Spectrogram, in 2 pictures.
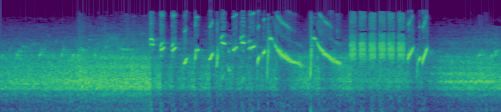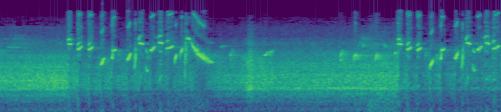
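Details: Goldfinch song at Oued Zhour, Skikda, heard over a steady broad hiss: quick sweeping twitters, swooping slurred notes and short buzzy rattles come in clusters separated by brief lulls.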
